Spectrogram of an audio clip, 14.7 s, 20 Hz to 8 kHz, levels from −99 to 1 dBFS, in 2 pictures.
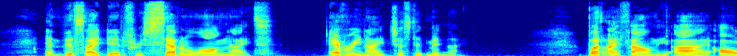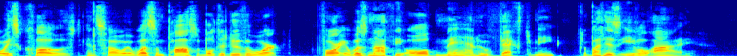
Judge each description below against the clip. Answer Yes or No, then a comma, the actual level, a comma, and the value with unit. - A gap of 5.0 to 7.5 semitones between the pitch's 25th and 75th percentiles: Yes, wide, 5.4 semitones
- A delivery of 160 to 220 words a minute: Yes, average, 165 wpm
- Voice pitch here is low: Yes, low, 115 Hz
